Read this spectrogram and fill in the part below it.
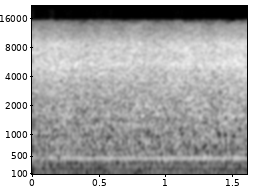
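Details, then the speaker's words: Pool filter pump that won't start on power runs with a steady constant hum once launched by hand, confirming its 20 µF start capacitor in the terminal box is defective and needs replacing: failed start capacitor. "donc c'est bien notre condensateurs qui est défectueux puisque le condensateur lui sert à lancer la pompe au démarrage"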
